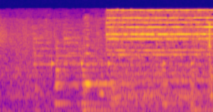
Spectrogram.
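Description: A telephone rings on an evening as someone works at a desk: steady, bright ringing tones that grow fuller partway through and keep sounding, with no one speaking.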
